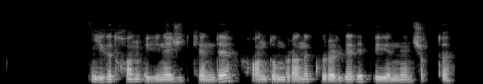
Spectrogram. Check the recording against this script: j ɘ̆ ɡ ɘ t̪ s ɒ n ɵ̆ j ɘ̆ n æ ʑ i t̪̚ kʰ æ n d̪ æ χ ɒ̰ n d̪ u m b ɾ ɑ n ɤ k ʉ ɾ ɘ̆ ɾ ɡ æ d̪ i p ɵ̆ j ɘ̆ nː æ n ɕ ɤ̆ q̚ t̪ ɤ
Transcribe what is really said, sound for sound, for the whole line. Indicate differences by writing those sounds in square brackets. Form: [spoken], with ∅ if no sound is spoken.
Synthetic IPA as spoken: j ɘ̆ ɡ ɘ t̪ [χ] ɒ n ɵ̆ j ɘ̆ n æ ʑ i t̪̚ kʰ æ n d̪ æ χ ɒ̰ n d̪ u m b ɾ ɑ n ɤ k ʉ ɾ ɘ̆ ɾ ɡ æ d̪ i p ɵ̆ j ɘ̆ nː æ n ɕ ɤ̆ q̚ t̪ ɤ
